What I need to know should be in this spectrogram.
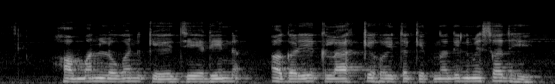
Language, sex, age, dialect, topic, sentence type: Magahi, male, 25-30, Western, banking, question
